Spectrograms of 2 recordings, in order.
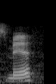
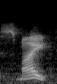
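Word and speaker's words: Smythe: a CO cover you supposed to be pronounced Smith is it supposed to be that's right everybody always thought it was smile in in the cartoon series in the 90s it's they pronounced it smik in the cartoon did they okay yeah I I was at a you know that's crazy and that is interesting because it was supposed to be Smith because in one of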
